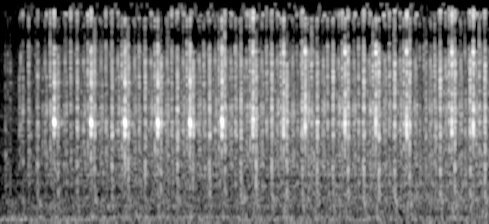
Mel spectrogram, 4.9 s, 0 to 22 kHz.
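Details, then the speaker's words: Vintage Singer buttonholer (Simanco 160506, low straight shank) run empty with presser foot pressure at normal sewing setting: sharp ticking about three a second with uneven strength and spacing, showing foot pressure is too high. "You hear how this does not seem to be running smoothly. It's you're getting uneven clicks."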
